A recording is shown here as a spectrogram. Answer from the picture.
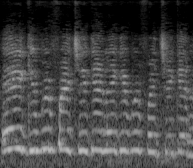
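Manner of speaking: high, excited, repeated shouting. Retelling what she shouted to her cousin at her auntie's house, retelling a shout. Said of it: "And then I shouted like".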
